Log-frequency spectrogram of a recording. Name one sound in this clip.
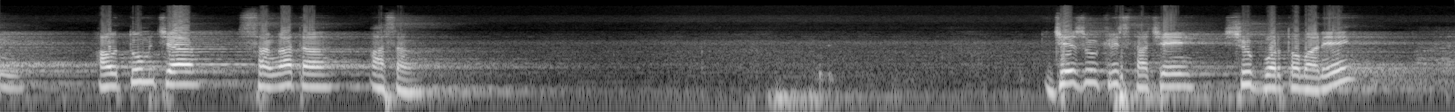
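A man chants slowly into a microphone in a large echoing hall.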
